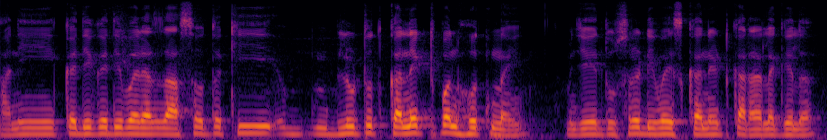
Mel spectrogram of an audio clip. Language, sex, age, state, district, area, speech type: Marathi, male, 45-60, Maharashtra, Nashik, urban, spontaneous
